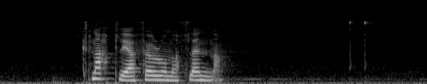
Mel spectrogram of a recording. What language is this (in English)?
Faroese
